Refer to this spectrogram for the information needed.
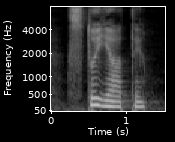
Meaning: to stand
- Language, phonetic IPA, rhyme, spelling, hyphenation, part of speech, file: Ukrainian, [stɔˈjate], -ate, стояти, сто‧я‧ти, verb, Uk-стояти.ogg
